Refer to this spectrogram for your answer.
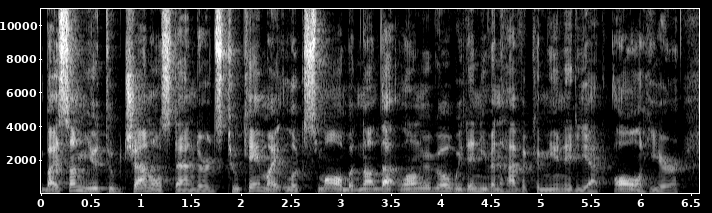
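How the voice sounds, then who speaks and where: A man with a slight French Canadian accent, medium in pitch with ordinary pitch variation, at a fairly quick pace. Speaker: science YouTuber. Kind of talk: casual chat to viewers.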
